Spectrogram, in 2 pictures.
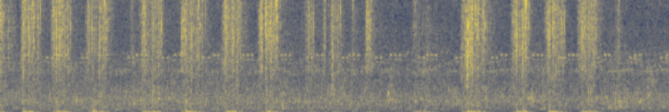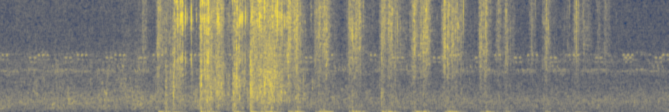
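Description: Heavy footsteps thud steadily on soft forest ground.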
